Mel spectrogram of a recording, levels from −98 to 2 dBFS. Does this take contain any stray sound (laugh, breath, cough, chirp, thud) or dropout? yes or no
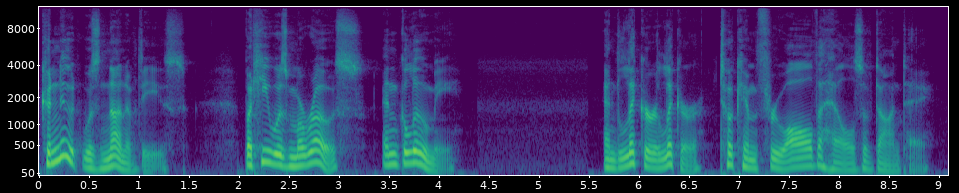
no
